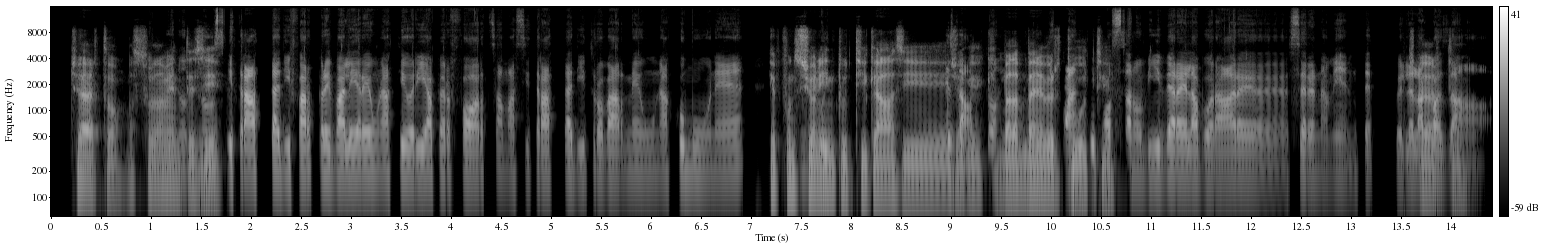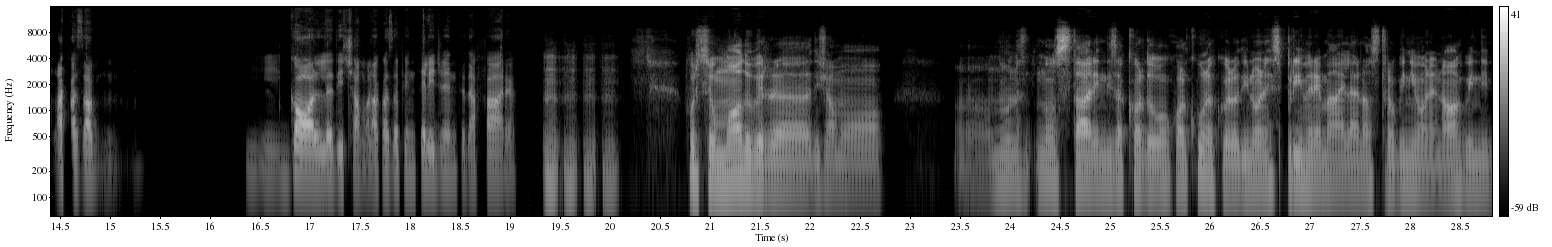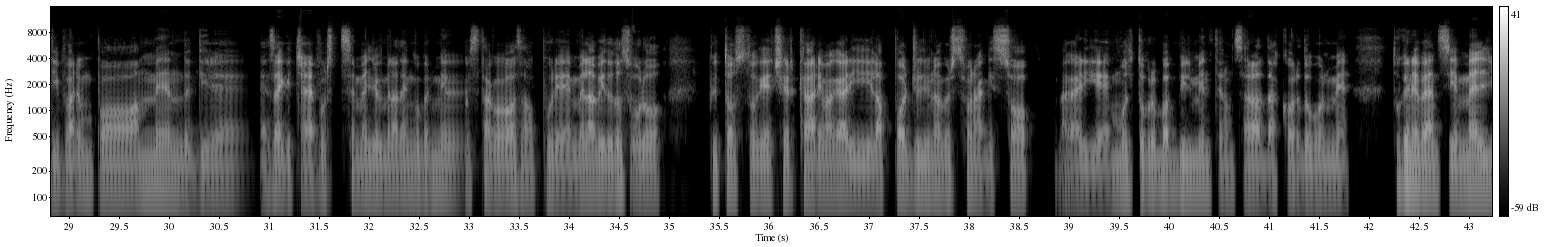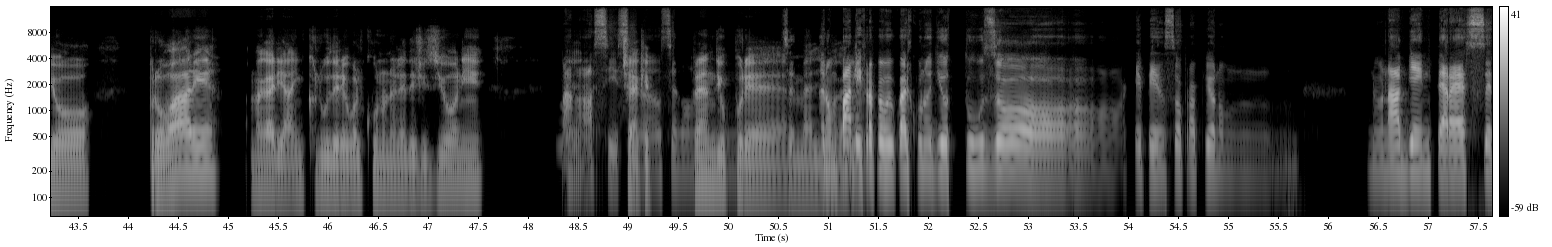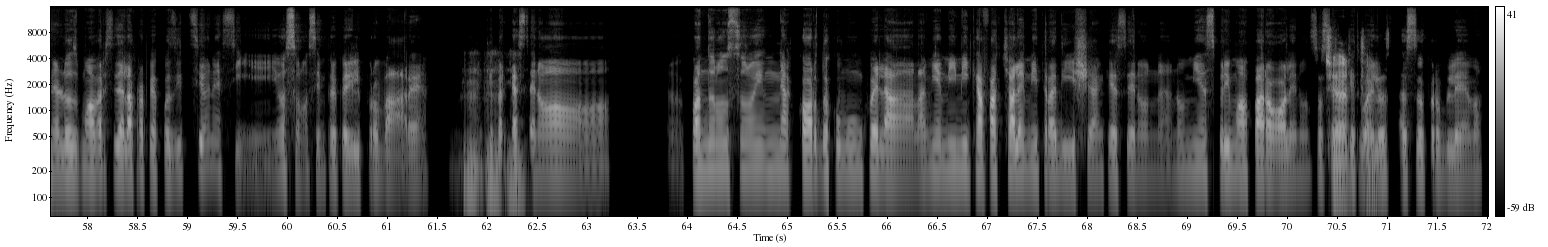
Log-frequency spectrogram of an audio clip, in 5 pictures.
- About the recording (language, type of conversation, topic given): Italian, unstructured, Quali strategie usi per convincere qualcuno quando non sei d’accordo?
- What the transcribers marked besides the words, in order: "assolutamente" said as "assoutamente"; "cioè" said as "ceh"; tapping; other background noise; drawn out: "cosa"; "cioè" said as "ceh"; drawn out: "non"; "proprio" said as "propo"; drawn out: "ottuso"; "proprio" said as "propio"; drawn out: "no"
